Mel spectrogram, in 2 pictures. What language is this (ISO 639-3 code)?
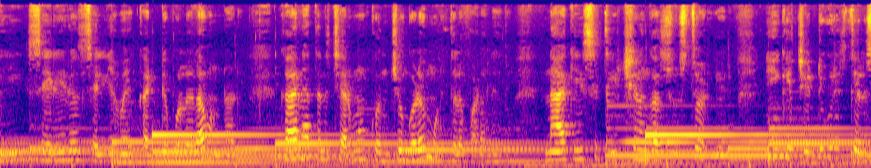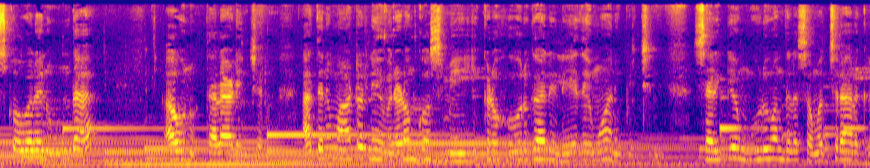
tel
